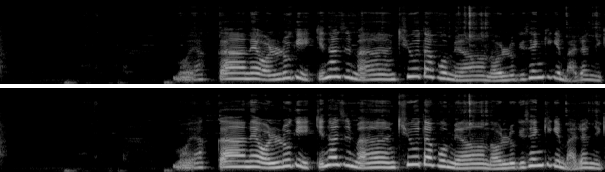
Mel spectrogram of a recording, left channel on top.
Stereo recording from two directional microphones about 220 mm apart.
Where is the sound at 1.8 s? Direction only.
40° right (ahead or behind).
